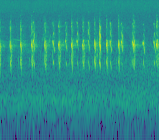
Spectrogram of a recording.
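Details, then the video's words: Common redshank delivering hurried, evenly pitched high 'tip' notes in quick succession, more than two per second, over a faint hiss. "Tiếng Chim Choắt Chân Đỏ"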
